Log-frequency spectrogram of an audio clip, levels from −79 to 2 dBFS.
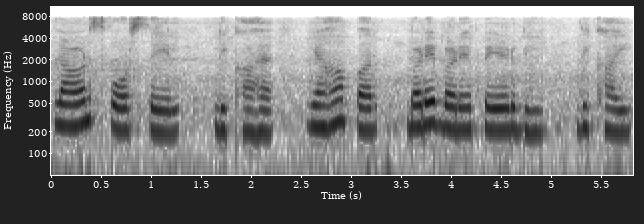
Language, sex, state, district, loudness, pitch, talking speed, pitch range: Hindi, female, Punjab, Fazilka, -15 LUFS, 215 Hz, 125 wpm, 205-240 Hz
